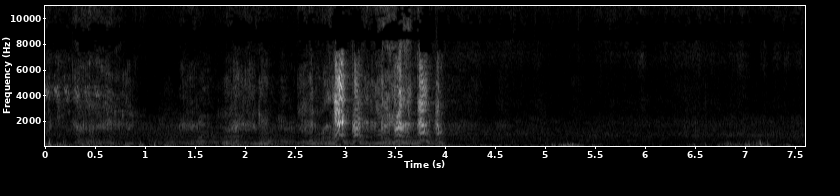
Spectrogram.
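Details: Seven-week-old Cocker Spaniel puppies give short, high yelps and whimpers in a brief cluster among soft background noise.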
